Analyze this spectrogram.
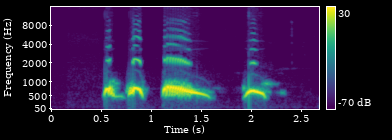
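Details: Spotted dove kept as a lure for wild doves, calling on an afternoon perch. It makes two quick hoots, a prolonged descending coo and a final short coo, all low and hollow, against near silence.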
